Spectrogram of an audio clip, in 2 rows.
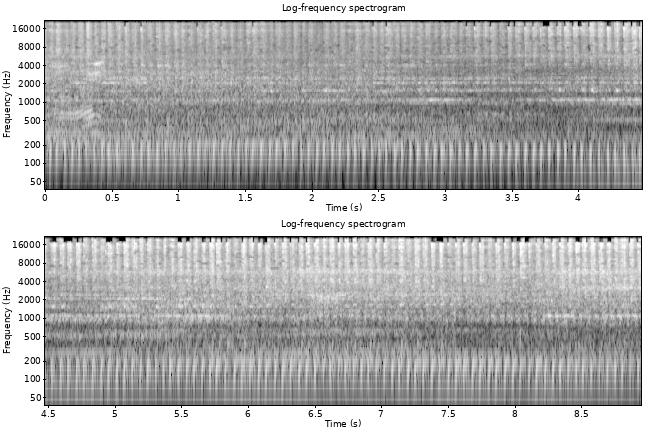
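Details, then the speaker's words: John Deere LA115 riding mower, 19.5 HP Briggs & Stratton, after drive belt and pulley replacement: engine holds a steady, even putter at constant speed with no stumbling or surging; starts and runs fine, "going like crazy." "oh this is going like crazy all right"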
